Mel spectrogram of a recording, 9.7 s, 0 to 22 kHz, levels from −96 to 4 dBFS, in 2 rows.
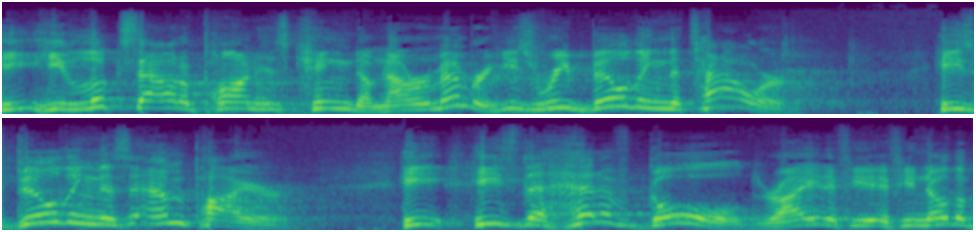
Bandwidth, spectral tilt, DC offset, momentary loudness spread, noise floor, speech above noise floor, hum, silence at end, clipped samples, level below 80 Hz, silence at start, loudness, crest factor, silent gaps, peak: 15 kHz; -5 dB/octave; under 0.1%; 4 LU; -51 dBFS; 30 dB; none; 0 s; under 0.1%; -62 dBFS; 0 s; -20 LUFS; 14 dB; none; -6 dBFS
